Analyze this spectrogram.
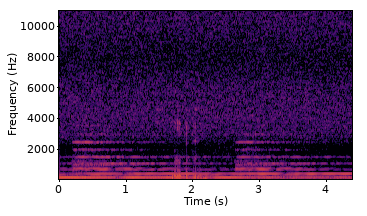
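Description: Bell tolling slowly, struck twice about two and a half seconds apart, each stroke ringing on over a steady low hum.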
